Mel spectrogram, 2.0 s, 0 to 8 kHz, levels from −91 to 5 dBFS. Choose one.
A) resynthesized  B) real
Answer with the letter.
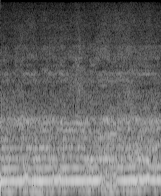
A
